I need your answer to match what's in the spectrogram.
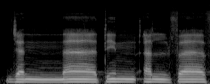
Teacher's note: Tanvin aniq bilinishi kerak, yashirilmaydi. Jannatin alfa faunarli jannatin alfa fa o'qilinmaydi. · Jannatin alfafa izhor qilinishi kerak. Tanvin aniq bilinishi kerak. Yashirilmaydi.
